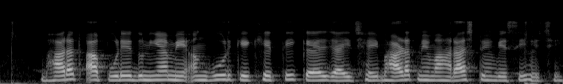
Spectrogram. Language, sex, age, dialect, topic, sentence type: Magahi, female, 46-50, Western, agriculture, statement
